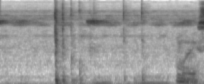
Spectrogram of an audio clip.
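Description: Computer keyboard typing: a short run of keystroke clicks from about half a second in, as digits are entered into a settings field.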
